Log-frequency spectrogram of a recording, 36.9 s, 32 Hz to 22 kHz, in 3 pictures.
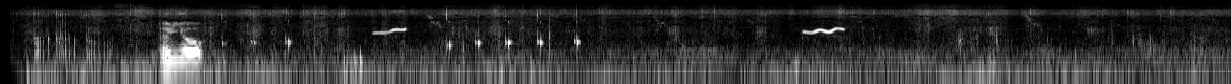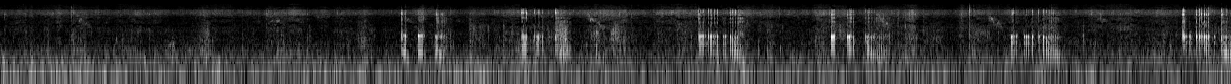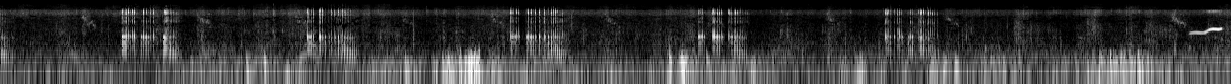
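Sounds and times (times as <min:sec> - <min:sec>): cattle sounds: 0:00.2 - 0:36.9.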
